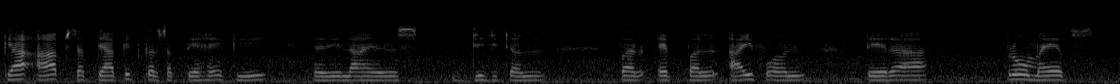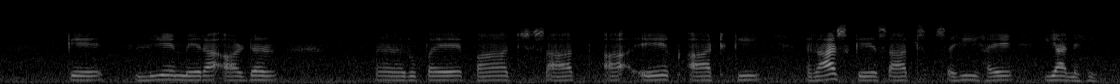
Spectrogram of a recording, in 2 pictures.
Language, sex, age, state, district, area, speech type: Hindi, female, 60+, Uttar Pradesh, Sitapur, rural, read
